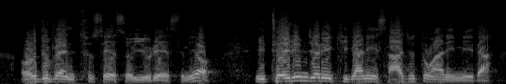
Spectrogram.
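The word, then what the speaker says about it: adventus: 그 애ent라고 말하는데 오다라는 뜻의 라틴어인 애드벤투스 제가 그냥 발음나는 거 라틴어 발음 그대로 지금 읽었습니다. 어드벤투스에서 유리했으며이 대림절의 기간이 4주 동안입니다.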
